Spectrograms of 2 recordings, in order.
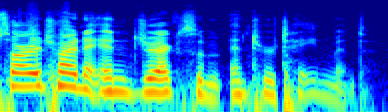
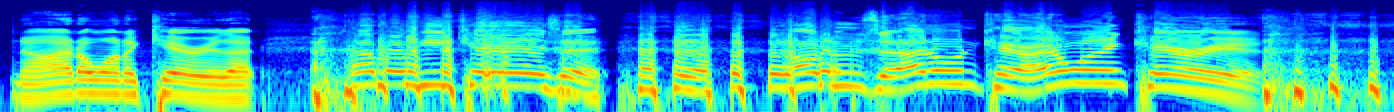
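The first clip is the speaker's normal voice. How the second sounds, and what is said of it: Imitates another person's voice, well paced. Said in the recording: “your Barry Windham impression is it's far too well paced”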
